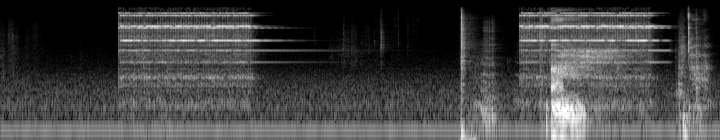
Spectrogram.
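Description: Desk telephone ringing twice, each ring lasting about two seconds, with a pause between. There is a sharp knock just before the second ring.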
